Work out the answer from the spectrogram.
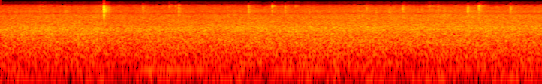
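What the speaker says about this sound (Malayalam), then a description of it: "അപ്പോൾ മഴ പെയ്യുന്നുണ്ട് പുറത്ത് നല്ലോണം" Heavy rain falls outside near an apartment building, a steady, dense hiss of drops that stays even all the way through, with no voices.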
